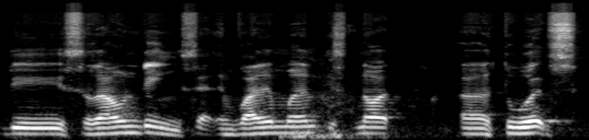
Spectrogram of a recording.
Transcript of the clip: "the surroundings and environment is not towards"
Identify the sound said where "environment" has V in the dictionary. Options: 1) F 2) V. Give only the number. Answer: 2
